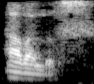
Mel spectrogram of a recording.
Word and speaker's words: Avalos: No, just my name and last name, Avalos.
